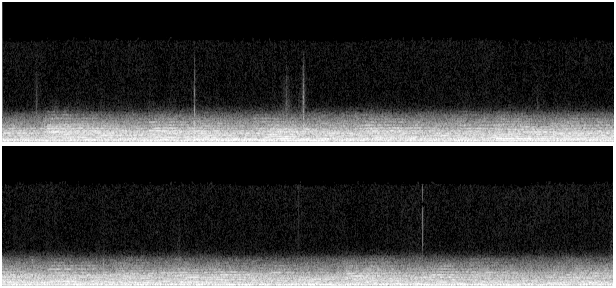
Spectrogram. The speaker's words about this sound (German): Die Glocken läuten, so wie wir es im Hansaviertel heute Nachmittag schon erlebt haben, dass die Glocken der Kirchen der verschiedenen Konfessionen zu läuten begannen, als Ihre Majestät zum Hansaviertel kam. So auch hier in der Kolonnenstraße.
